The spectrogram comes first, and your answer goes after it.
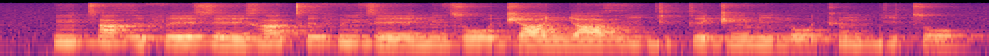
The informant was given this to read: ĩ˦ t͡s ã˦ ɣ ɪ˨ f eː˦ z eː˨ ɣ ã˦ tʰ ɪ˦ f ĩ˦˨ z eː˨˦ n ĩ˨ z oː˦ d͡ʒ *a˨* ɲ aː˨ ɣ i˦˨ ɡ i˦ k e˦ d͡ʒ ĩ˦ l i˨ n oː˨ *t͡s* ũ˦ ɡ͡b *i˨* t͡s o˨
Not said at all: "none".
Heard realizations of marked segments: aː˨, t͡ʃ, i˦

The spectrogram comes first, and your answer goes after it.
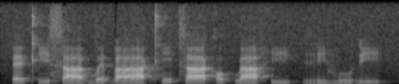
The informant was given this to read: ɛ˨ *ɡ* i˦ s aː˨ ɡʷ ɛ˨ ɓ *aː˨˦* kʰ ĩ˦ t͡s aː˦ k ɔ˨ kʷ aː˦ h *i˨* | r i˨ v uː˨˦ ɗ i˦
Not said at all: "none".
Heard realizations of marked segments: kʰ, aː˨˦, i˦

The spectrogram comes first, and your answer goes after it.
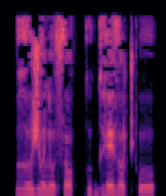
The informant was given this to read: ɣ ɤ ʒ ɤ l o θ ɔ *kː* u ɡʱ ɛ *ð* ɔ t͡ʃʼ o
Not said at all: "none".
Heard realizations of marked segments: kː, ð

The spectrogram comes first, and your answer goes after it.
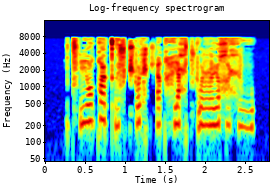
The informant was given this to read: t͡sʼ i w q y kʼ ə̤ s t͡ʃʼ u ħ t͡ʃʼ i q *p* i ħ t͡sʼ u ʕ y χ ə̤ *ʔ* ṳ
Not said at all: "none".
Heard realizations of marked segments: h, ħ

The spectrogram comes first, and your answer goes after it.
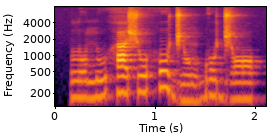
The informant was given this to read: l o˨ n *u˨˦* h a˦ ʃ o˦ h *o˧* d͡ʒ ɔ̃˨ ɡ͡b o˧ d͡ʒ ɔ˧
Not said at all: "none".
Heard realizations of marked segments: u˨˦, o˦˨

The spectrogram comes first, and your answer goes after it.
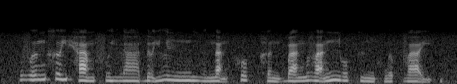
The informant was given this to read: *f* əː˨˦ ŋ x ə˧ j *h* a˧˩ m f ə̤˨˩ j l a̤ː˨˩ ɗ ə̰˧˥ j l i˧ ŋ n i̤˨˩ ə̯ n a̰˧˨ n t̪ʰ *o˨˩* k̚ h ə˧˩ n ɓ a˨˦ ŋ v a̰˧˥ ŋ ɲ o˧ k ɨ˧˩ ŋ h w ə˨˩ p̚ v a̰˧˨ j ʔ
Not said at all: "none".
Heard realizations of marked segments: v, h, o˦˥

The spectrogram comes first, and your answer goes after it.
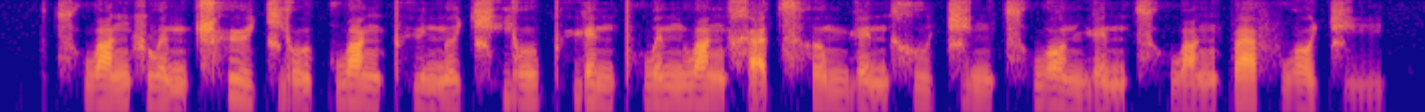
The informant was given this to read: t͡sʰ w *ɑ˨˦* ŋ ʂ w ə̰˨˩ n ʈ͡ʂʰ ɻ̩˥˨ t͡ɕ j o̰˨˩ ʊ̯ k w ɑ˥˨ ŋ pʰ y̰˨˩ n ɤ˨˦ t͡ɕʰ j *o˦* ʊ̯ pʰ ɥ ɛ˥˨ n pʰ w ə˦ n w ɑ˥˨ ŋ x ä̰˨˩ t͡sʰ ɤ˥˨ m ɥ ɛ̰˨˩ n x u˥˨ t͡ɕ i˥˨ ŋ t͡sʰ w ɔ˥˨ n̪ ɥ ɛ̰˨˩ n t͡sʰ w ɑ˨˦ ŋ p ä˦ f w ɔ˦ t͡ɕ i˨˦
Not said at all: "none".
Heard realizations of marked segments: ɑ˨˦, o˦

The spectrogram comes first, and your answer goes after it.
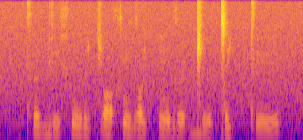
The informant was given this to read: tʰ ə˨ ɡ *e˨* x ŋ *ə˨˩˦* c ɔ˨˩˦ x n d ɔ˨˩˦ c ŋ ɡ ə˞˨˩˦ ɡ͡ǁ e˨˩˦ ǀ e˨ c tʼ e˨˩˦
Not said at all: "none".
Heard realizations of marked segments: e˨˩˦, ə˨˩˦

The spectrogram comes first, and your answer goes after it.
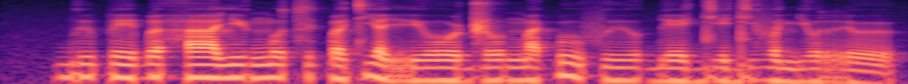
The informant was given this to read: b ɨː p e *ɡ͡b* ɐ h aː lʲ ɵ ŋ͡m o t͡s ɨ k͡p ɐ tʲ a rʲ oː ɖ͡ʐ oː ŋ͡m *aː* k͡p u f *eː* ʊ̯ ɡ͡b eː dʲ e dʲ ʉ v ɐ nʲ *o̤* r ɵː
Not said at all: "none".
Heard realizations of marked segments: ɓ, a, ɨː, o

